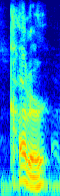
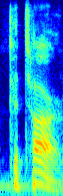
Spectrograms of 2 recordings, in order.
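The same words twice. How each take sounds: First: It is pronounced not rhyming with guitar. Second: It is pronounced to rhyme with guitar. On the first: The speaker calls it right. "the correct pron- pronunciation of the country is Qatar" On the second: The speaker calls it wrong. "like guitar, kind of like the instrument"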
